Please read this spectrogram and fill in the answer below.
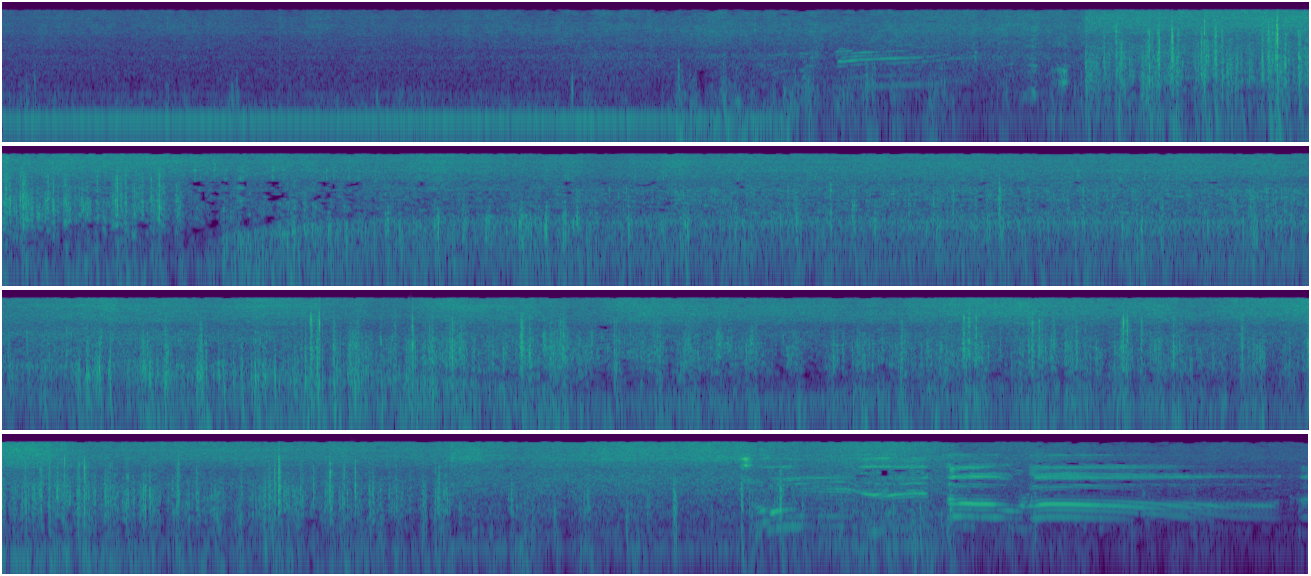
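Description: Boat engine running under way, with water rushing past the hull and wind on the microphone. A steady low drone in the first few seconds gives way to rougher rushing noise from about five seconds in.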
